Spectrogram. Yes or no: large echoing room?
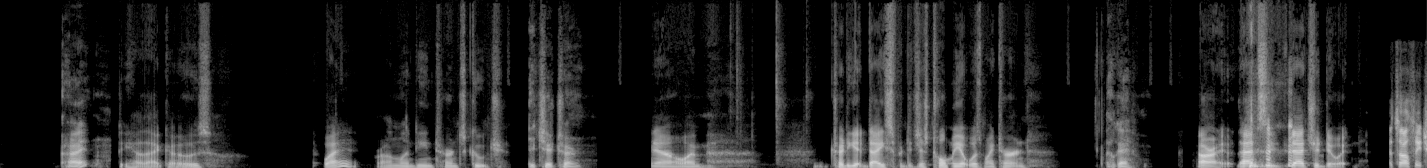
no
